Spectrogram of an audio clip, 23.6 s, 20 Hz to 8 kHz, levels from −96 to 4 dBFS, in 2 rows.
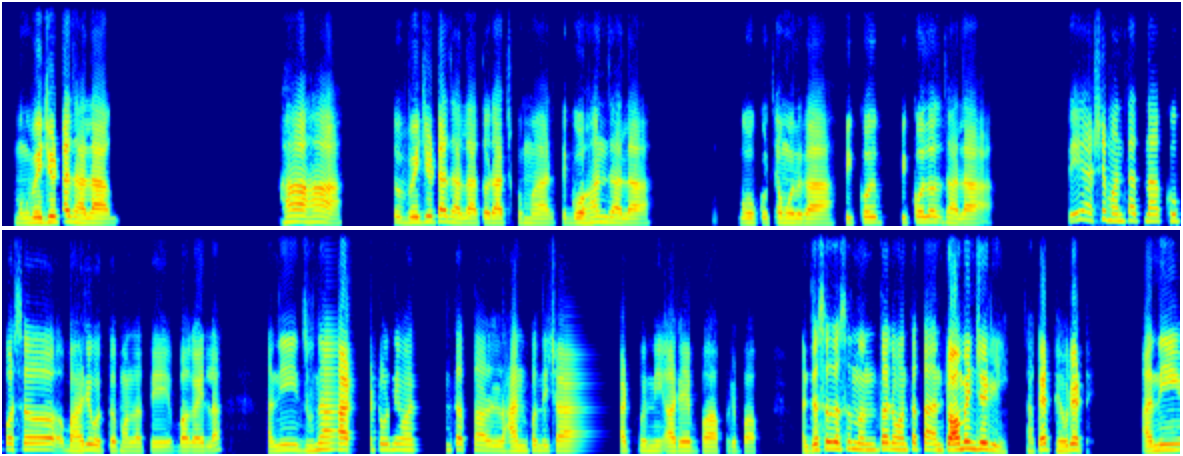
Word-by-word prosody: मग 165 - -8
वेजेटा 195 +3 +5
झाला. 170 -3 +3 1.7
हां, 205 +2 +4
हां, 195 -5 +2 0.5
तो 190 - -5
वेजेटा 195 +2 +3
झाला, 170 -2 0
तो 175 - -2
राजकुमार, 165 -1 -3
ते 165 0 -14
गोहान 180 +3 0
झाला, 160 -3 -1 1.1
गोकूचा 170 +1 -6
मुलगा 160 -2 0 0.3
पिक 175 +2 -9 0.4
पिकोलो 195 +2 -2
झाला. 160 -4 -1 0.9
ते 475 - -4
असे 280 +2 -3
म्हणतात 245 -1 -3
ना 230 0 0
खूप 230 -2 -5
असं 215 0 0
भारी 175 +2 -1
होतं 170 -3 -3
मला 155 0 -6
ते 155 0 -9 0.2
बघायला. 155 +3 -3 0.5
आणि 175 +4 -5 0.2
जुन्या 185 +6 0 0.2
आठवणी 205 0 0
म्हणतात 190 +1 -6
ना 190 -1 -2
लहानपणीच्या 175 +1 -3 0.6
आठवणी 170 0 -7
अरे, 160 +1 0
बाप 155 0 -3
रे 160 - -12
बाप! 155 -1 -6 0.5
जसं 225 +5 +4
जसं 235 +1 +2
नंतर 215 +2 +1
म्हणतात 210 +1 0
ना 220 - +4
आणि 195 - 0
Tom 210 +5 +13
and 235 - +3
Jerry 200 -7 +6 0.3
सगळ्यात 195 +7 +4
फेवरीट 175 +5 +3 0.6
आणि 185 +4 +2
180 Hz, 130 wpm, -24 LUFS, 165-205 Hz, 1.7 s, Tom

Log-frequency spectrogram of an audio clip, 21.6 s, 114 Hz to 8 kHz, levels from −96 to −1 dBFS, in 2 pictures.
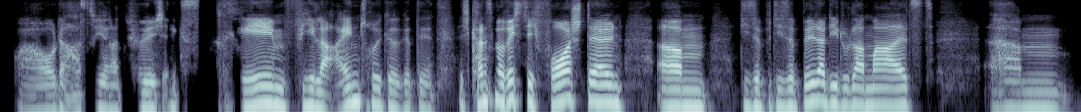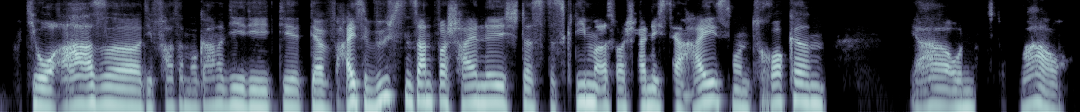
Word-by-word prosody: Wow, 105 +1 -6
da 110 -4 -5
hast 105 0 -9
du 120 - -7
ja 110 - -2
natürlich 115 +3 -4
extrem 140 +4 +2
viele 135 -1 +1
Eindrücke 140 -3 0
gesehen. 115 -2 -8 0.2
Ich 140 - -4
kann's 165 +3 +3
mir 170 -3 +3
richtig 175 -3 +4
vorstellen, 165 -1 +6 0.3
ähm, 130 -2 +5 0.3
diese 130 -2 -2
diese 135 +2 -3
Bilder, 170 +6 +3
die 155 0 +1
du 140 0 -4
da 145 0 +4
malst, 140 0 +2 0.5
ähm, 120 -4 -6 0.4
die 145 - -3
Oase, 140 0 +1
die 125 - -9
Fata 135 +2 -12
Morgana, 130 +2 -8
die 140 0 -3
die 130 -1 -3
die 130 -2 -5
der 125 -3 -2
weiße 155 -6 +2
Wüstensand 170 -3 0
wahrscheinlich. 155 -2 -2
Das 130 -3 -5
das 120 -3 -7
Klima 165 -4 0
ist 135 - -11
wahrscheinlich 135 -1 -4
sehr 120 0 -4
heiß 170 +4 +1
und 125 -3 -7
trocken. 160 -1 -3 0.8
Ja, 140 +3 -5
und 130 0 -5 0.4
wow. 125 -7 -4
135 Hz, 135 wpm, -22 LUFS, 125-155 Hz, 0.8 s, vorstellen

